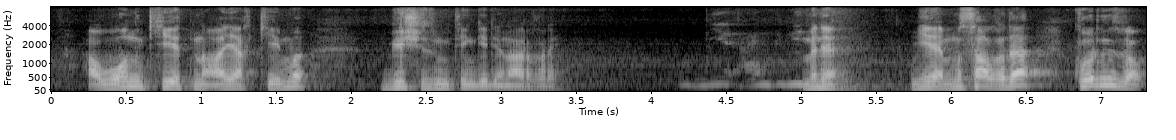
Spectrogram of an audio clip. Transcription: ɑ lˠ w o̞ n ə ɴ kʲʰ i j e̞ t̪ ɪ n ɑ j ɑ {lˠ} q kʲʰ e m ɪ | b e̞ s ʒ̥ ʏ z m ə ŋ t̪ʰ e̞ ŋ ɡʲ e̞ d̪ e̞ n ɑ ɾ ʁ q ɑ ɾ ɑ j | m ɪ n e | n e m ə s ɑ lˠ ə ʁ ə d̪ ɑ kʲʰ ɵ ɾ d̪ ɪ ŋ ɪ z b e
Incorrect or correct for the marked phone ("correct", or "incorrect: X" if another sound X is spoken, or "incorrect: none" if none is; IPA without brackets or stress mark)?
incorrect: none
